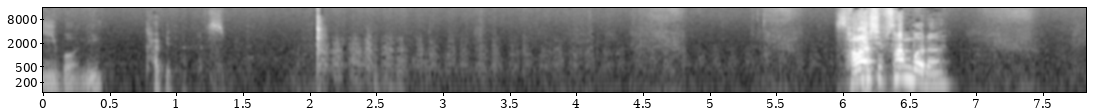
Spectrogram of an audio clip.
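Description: A man talks through a microphone, explaining with animation.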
